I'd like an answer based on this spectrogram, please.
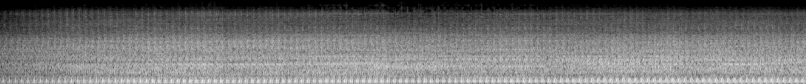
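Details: Homemade bandsaw sawmill with a 158-inch blade, first time firing it up, run just barely above idle. The small engine settles into a fast, even putter with a steady beat and no misfires or knocks, and it sounds healthy.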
